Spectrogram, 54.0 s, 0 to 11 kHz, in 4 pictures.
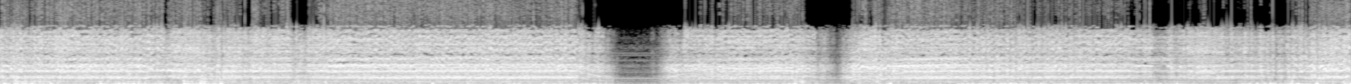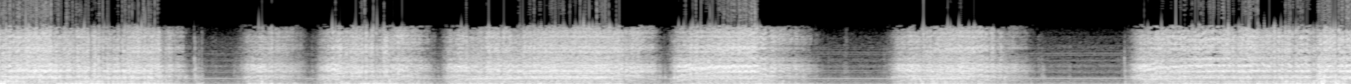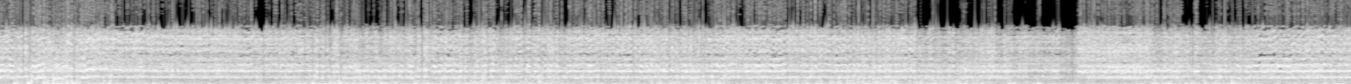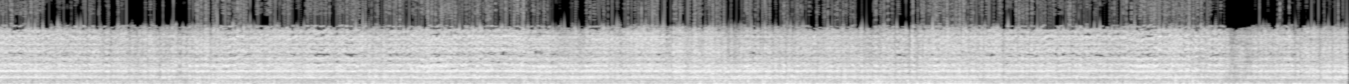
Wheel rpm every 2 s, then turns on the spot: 220, 220, 200, 120, 150, 210, 230, 160, 80, 150, 100, 70, 80, 230, 240, 230, 240, 230, 220, 220, 230, 230, 230, 220, 230, 230, 220.
none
